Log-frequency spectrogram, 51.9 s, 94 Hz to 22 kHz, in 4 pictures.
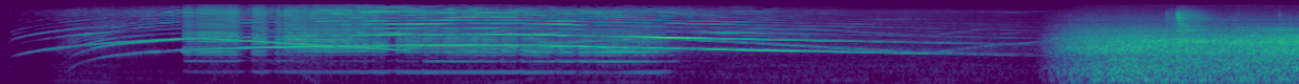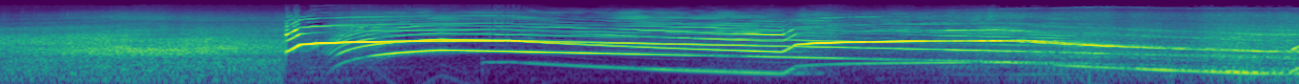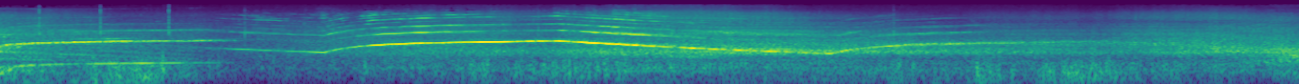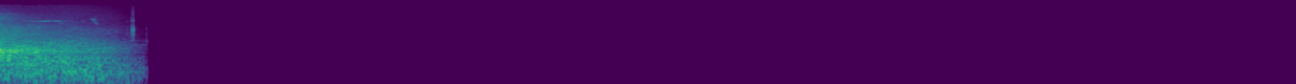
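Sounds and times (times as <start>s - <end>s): electronic siren wail: 0.1s - 10.4s, 15.8s - 38.5s
low siren tone: 0.1s - 10.4s, 15.8s - 37.6s
mechanical siren wailing: 0.1s - 10.4s, 15.8s - 37.2s.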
